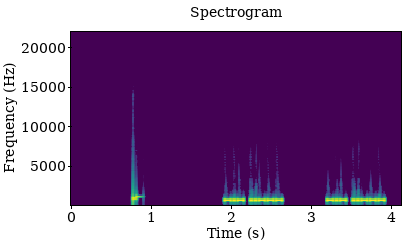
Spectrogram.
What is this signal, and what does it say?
Morse code, heard as a keyed tone, about 46 wpm, 700 Hz. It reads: K2 K2
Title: USA Call Sign Prefixes - Repeated 2x - 45wpm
